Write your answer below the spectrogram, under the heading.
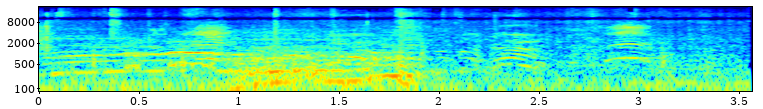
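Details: Agitated, angry cattle coming down from a truck in Indonesia. A low, droning moo swells through the middle of the recording beneath excited human voices and shouts, with steady engine and vehicle noise behind.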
